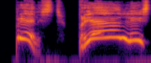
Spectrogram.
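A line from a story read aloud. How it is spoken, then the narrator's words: Squeaky. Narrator (Russian): запищал Ситников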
